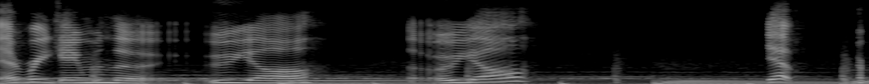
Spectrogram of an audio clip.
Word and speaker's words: Ouya: I think every game with the Ouya Oya, Yep, I pronounced that correctly.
